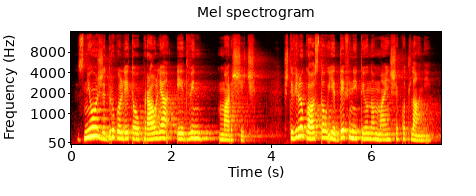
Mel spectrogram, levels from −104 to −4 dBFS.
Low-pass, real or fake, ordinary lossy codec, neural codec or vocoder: 14.4 kHz; fake; none; vocoder, 44.1 kHz, 128 mel bands every 256 samples, BigVGAN v2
